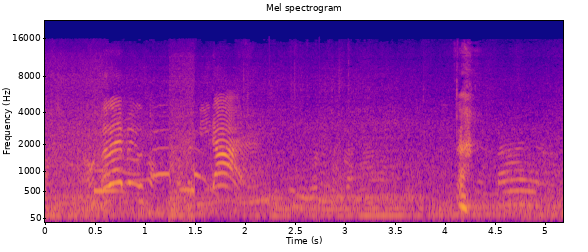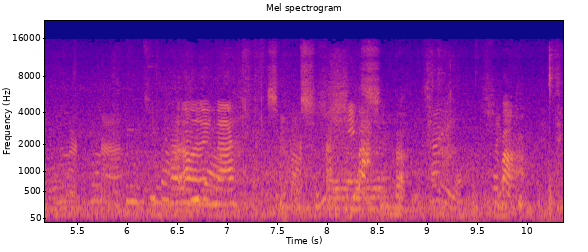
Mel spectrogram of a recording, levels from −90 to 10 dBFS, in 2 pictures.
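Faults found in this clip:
Chunks out of order at 0.5–1.5 s, 2.25–3.0 s, 5.5–6.0 s and 7.5–8.0 s: jumbled passages with hard joins. One 250 ms chunk is late by three, two, one and one chunk respectively, pointing at the jitter buffer or reassembly. Unlike packet loss, no audio is missing; it is only misplaced.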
